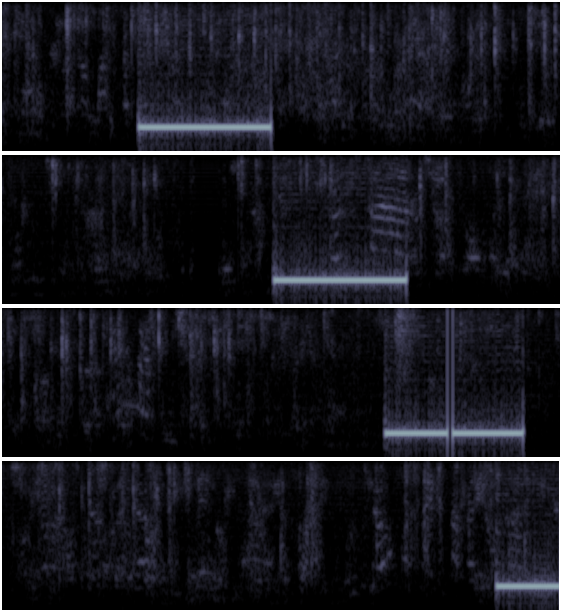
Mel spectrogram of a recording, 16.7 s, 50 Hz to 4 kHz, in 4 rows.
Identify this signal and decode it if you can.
Ringback tone (Europe, 425 Hz), with speech.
